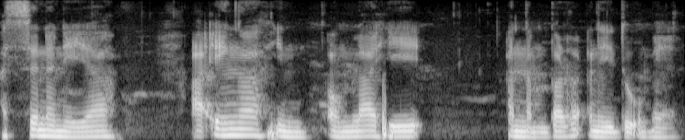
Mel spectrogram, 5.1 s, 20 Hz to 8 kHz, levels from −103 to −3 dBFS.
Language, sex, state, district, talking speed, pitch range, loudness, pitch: Mizo, male, Mizoram, Aizawl, 185 wpm, 105-120 Hz, -16 LUFS, 110 Hz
